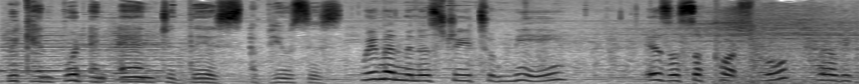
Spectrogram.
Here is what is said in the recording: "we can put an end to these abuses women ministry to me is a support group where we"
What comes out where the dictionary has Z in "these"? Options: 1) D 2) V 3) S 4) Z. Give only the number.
3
